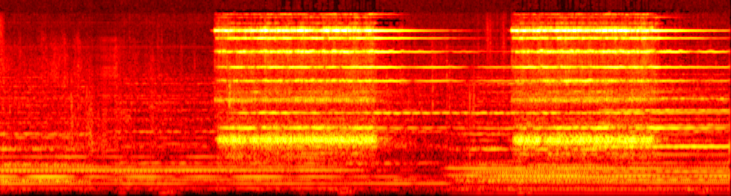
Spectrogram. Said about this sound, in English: The telephone sounded like it was ringing miles away.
